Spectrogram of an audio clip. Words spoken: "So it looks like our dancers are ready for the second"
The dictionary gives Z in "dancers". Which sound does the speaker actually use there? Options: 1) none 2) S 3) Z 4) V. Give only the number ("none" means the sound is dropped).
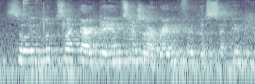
3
